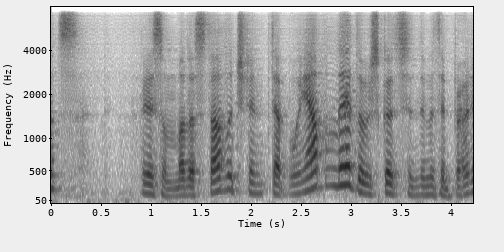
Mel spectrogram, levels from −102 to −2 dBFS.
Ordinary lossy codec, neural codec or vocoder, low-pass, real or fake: none; codec, 16 kHz, 0.2 kbps, FocalCodec; 7.2 kHz; fake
